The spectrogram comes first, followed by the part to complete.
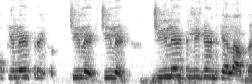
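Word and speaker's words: chelate: नहीं नहीं, इसका प्रोनाउंसिएशन कीलेट नहीं है बेटा, चिलेट है। ची बोले तो चिड़िया वाला ची।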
